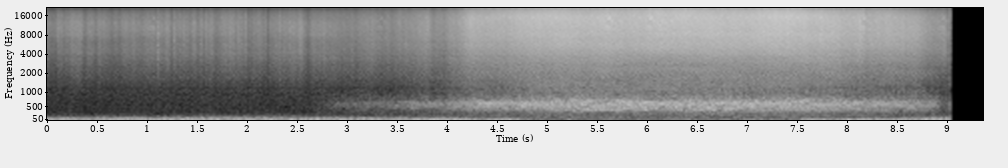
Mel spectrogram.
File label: wind rush cape flutter, aerial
